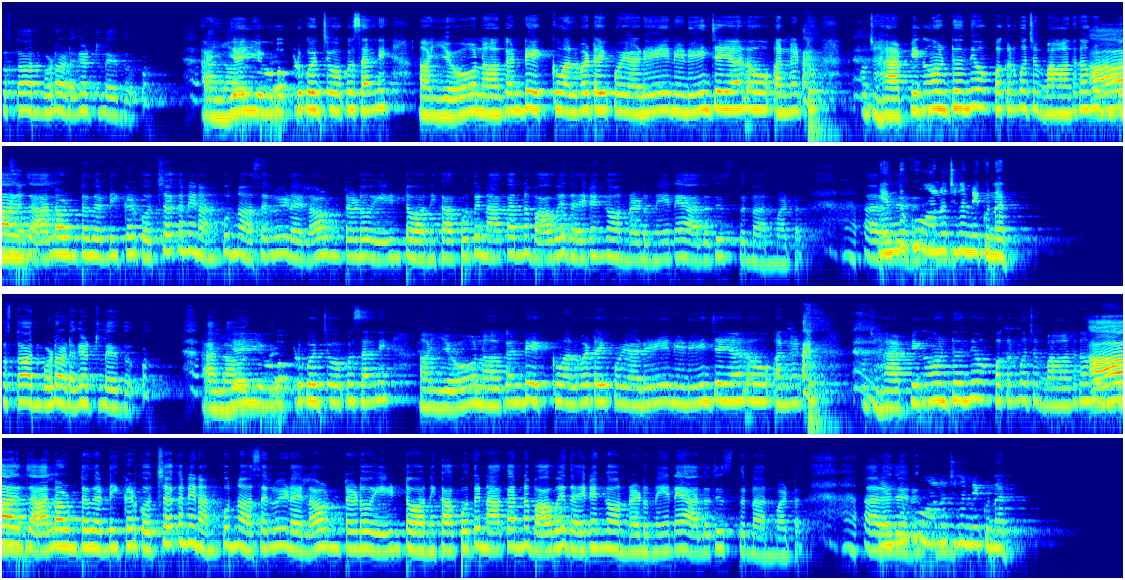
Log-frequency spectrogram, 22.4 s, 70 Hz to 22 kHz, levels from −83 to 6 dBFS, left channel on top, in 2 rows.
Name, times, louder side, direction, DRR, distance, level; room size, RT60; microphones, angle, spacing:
voice 1, 0.0-1.3 1.8-2.6 8.0-8.1 8.5-8.8 10.9-19.1 19.4-20.7, right 3 dB, 30° right, 10 dB, 0.5 m, -28 dB
voice 2, 2.0-8.2 8.6-11.5 20.0-21.3, left 4 dB, 40° left, 12 dB, 0.5 m, -27 dB
16.5 x 5.8 x 3.0 m, 1.0 s
head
